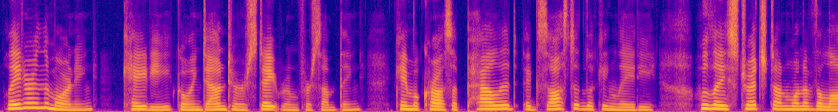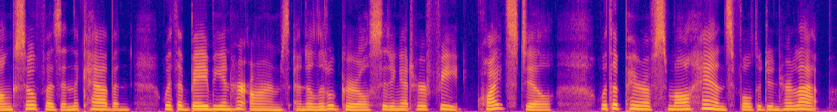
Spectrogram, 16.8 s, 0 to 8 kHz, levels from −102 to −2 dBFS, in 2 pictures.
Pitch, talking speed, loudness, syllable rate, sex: 220 Hz, 205 wpm, -20 LUFS, 5.5 syllables/s, female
